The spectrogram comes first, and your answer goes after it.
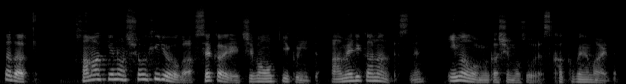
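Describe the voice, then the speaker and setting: A man's voice: mid-range voice, sing-song, brisk, darkish tone, faint music behind. A man hosting a livestream about cigars, explaining things in a chatty, casual way with frequent asides to viewers. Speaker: cigar channel host.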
